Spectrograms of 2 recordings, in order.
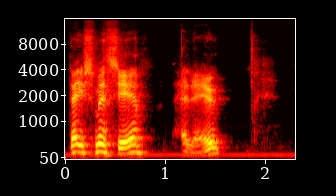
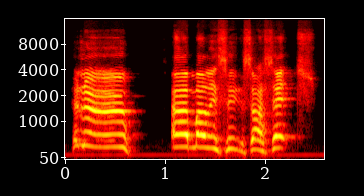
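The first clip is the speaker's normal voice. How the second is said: very high, louder, slowed-down put-on voice; Alex's voice; 5 dB louder, slower than usual. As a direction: squeak the greeting high and slow. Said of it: "that's how she talks".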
